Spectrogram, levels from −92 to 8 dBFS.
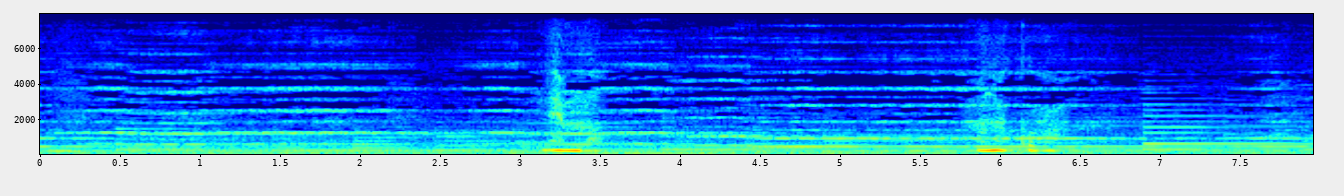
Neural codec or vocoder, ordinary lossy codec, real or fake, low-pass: none; none; real; none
